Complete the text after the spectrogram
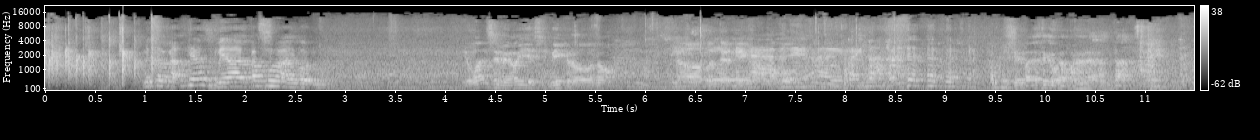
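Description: A young man speaks into a microphone over a loudspeaker.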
